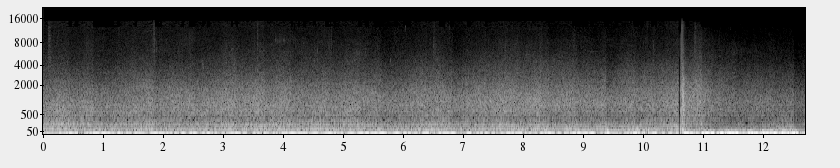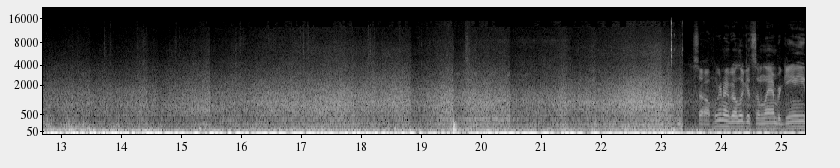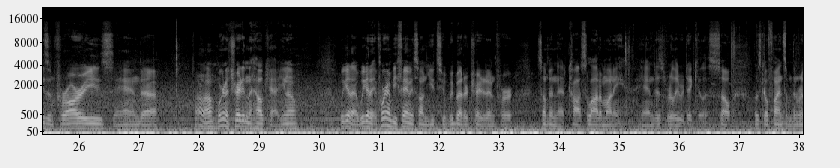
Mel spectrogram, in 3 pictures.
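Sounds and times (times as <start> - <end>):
low engine hum: 0.0 - 23.4
wind on microphone: 0.0 - 23.5.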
